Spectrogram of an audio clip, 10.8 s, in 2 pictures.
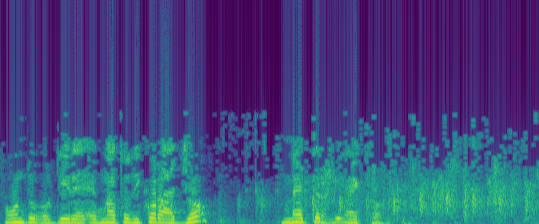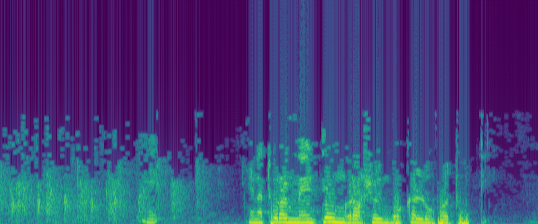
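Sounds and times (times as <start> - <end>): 
speech: 0.0 - 4.2, 6.8 - 7.1, 7.9 - 10.4
audience applause in council meeting: 2.2 - 7.5.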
